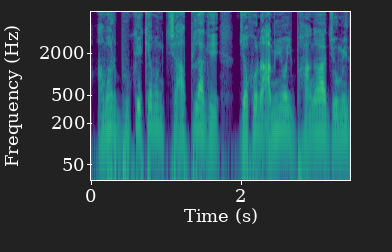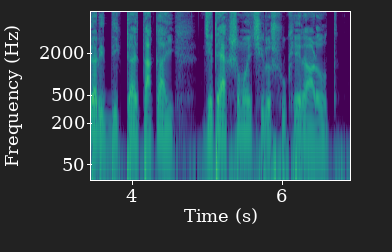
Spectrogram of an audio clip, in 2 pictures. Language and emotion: Bengali, sad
